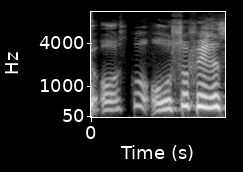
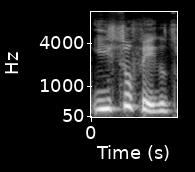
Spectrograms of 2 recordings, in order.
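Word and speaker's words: oesophagus: ये जो एनम ये ओसोफेगस नहीं बोलते। कुछ लोग इसको ओसोफेगस बोलते हैं। पर एक्चुअली में ओसाइलेंट है। इसको इससोफेगस बोलते हैं।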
